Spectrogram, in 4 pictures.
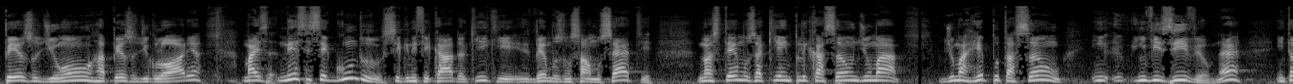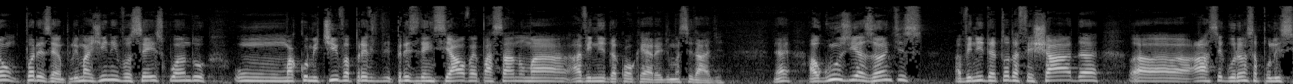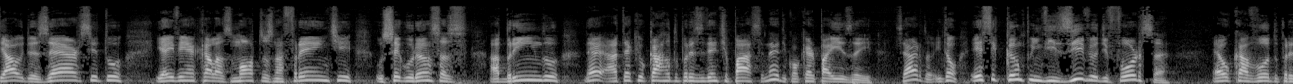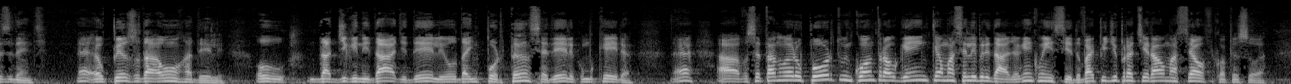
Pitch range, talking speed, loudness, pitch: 135-180 Hz, 155 wpm, -21 LUFS, 160 Hz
